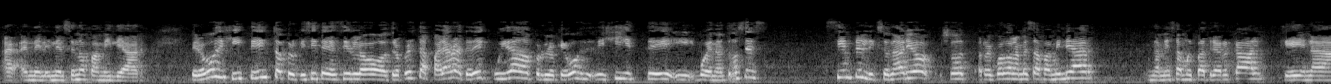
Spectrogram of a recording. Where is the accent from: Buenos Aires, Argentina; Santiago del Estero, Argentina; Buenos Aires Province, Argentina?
Santiago del Estero, Argentina; Río Hondo; yo vengo de Santiago del Estero, del tema de Río Hondo, donde hay una comunidad siria, árabe, muy grande, donde tenemos orígenes con los pueblos originarios.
